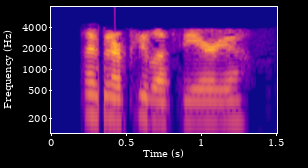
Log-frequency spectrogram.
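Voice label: police dispatch, scanner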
